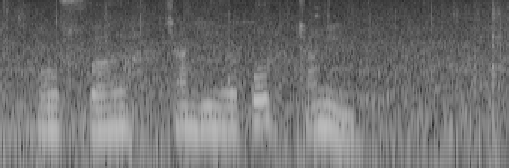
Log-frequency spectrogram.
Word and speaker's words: Changi: Changi, that's how you say it.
